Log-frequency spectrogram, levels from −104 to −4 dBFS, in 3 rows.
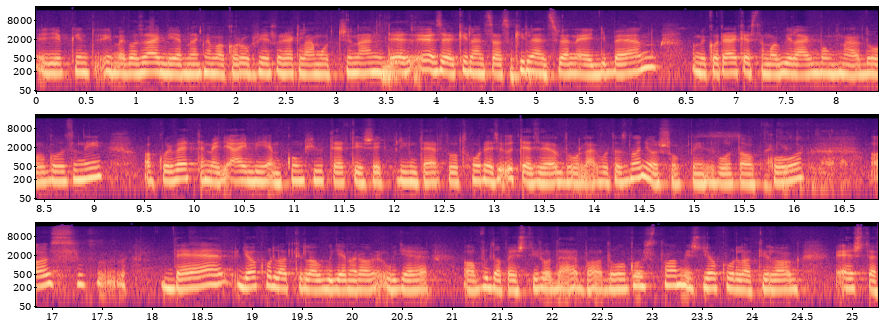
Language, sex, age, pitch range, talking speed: Hungarian, female, 60-79, 165-185 Hz, 115 wpm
